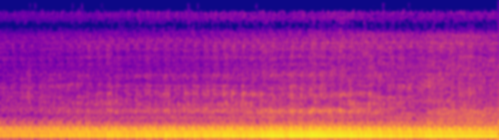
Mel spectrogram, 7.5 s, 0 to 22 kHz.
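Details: BMW F10 535i N55 with a DIY big single-turbo kit, first startup idling in eco mode after an oil leak was tightened: smooth, even idle with a steady low rumble, no ticks, knocks or misses.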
